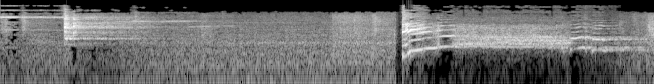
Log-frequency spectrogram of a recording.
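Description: A loud, high shriek starts suddenly about four seconds in, rising in pitch and then held for about two seconds, over a steady hiss.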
